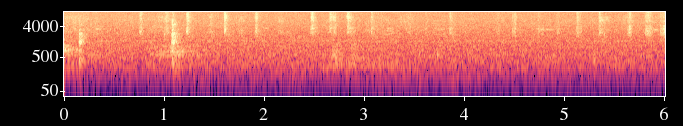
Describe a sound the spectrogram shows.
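A brush dabs softly on paper.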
